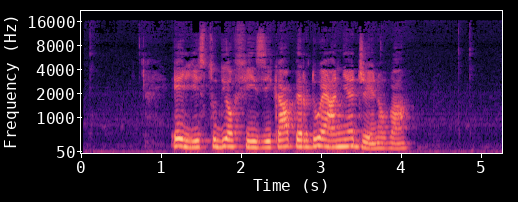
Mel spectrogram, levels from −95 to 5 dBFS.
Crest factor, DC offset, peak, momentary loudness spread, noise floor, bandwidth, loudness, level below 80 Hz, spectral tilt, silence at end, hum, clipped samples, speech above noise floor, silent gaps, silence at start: 16 dB; under 0.1%; -2 dBFS; 9 LU; -53 dBFS; 15.5 kHz; -15 LUFS; -50 dBFS; -6 dB/octave; 1.15 s; none; under 0.1%; 38 dB; none; 1.15 s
